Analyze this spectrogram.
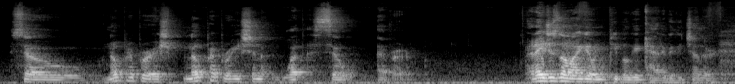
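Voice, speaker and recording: Amid noticeable background noise and audible room echo, a man speaks at a medium pitch and a moderate pace. His pitch variation is ordinary, while his loudness swings widely. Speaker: horror book youtuber. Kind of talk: casual book review vlog. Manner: casual, conversational with fillers.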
